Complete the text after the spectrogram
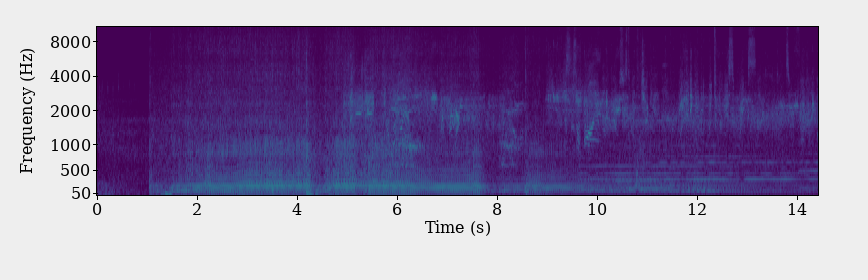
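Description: A motorcycle engine rumbles and revs as the bike rides along.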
